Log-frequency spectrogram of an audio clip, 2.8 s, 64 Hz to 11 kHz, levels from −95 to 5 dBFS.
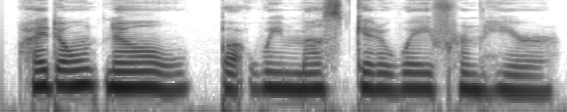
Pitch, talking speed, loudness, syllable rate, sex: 195 Hz, 190 wpm, -17 LUFS, 4.7 syllables/s, female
